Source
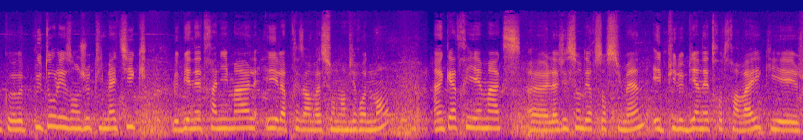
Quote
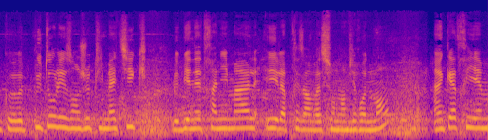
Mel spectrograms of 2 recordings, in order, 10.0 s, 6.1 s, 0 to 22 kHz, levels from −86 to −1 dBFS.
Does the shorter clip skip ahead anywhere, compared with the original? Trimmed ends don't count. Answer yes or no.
no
